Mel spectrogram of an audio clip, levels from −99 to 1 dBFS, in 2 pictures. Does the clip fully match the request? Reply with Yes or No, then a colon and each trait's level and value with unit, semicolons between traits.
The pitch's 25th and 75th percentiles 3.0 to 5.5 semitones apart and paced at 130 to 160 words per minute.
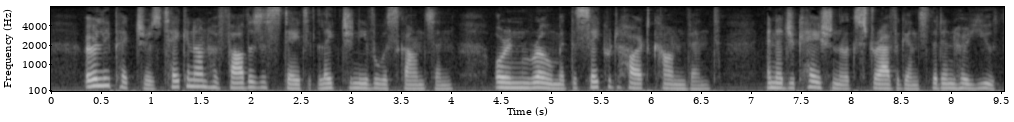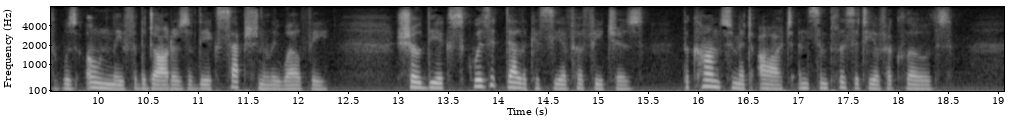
Yes: average, 3.7 semitones; average, 150 wpm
